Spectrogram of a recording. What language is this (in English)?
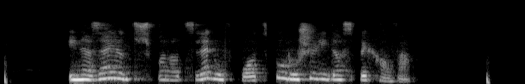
Polish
